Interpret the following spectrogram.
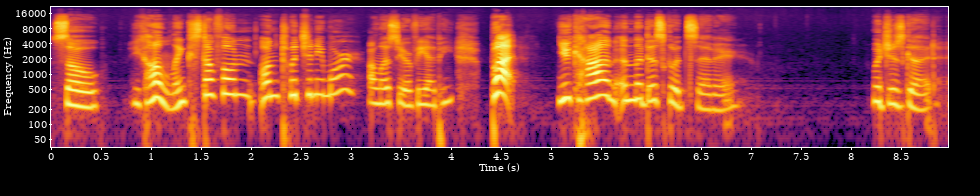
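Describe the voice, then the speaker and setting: A woman's voice: high voice, lively intonation, measured pace, dry recording, studio quality. A young adult woman streaming as a VTuber, chatting playfully with her viewers and swearing casually. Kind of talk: casual livestream chat.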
